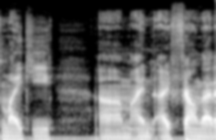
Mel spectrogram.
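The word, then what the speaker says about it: Mikie: video, I had called that it would be Mikey Cheryl versus Jack Chidarelli. Uh, the only discrepancy was I didn't know how to pronounce Mikey Cheryl's name and I apologize for that. I thought it was Mickey.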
